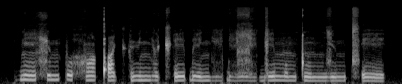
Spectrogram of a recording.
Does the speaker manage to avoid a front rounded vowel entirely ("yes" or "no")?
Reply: no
